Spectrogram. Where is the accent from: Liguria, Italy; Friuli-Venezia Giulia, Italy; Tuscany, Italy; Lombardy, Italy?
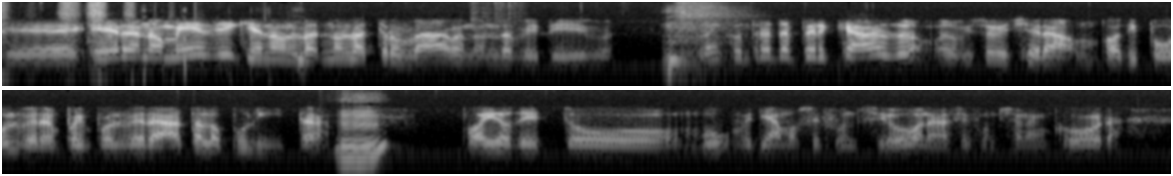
Liguria, Italy; Genoa; Il piatto preferito da buon genovese sono i gnocchi al pesto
